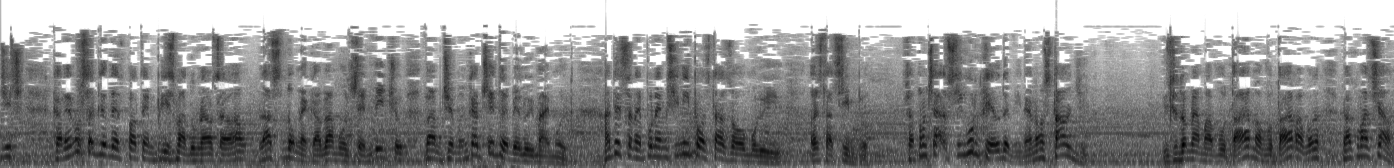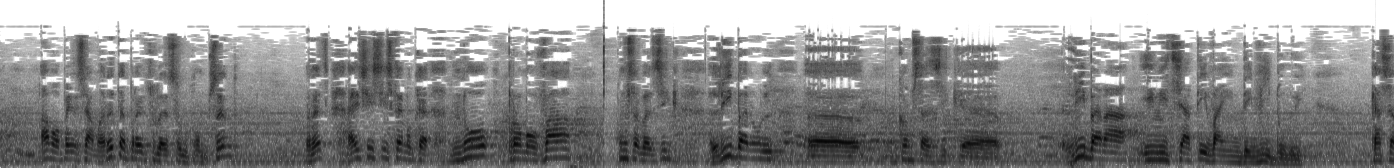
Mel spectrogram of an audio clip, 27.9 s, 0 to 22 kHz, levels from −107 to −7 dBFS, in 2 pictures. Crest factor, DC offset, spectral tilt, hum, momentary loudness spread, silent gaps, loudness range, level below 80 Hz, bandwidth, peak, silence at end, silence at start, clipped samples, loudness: 18 dB; under 0.1%; -3.5 dB/octave; none; 9 LU; none; 2 LU; -46 dBFS; 13 kHz; 0 dBFS; 0 s; 0 s; under 0.1%; -19 LUFS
